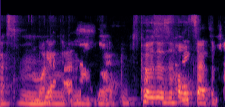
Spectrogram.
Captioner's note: speaks faintly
